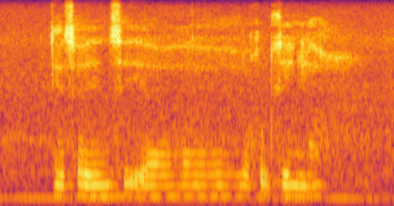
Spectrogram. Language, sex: Southern Sotho, female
